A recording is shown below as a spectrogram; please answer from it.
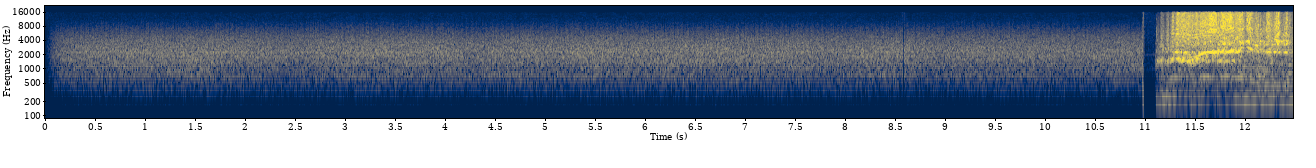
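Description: CB radio receiver hissing with steady static on an open channel between transmissions. About eleven seconds in, a click and a jump in level as another station keys up and a voice comes through.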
